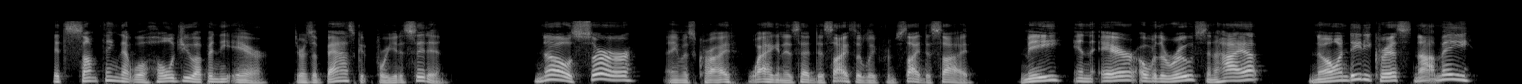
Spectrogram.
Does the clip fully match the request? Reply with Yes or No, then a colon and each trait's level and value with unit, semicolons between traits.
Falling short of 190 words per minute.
Yes: average, 180 wpm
